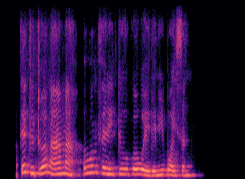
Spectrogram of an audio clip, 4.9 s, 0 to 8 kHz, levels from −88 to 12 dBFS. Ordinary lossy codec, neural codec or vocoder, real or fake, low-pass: Opus, 32 kbps; codec, 16 kHz, 4 kbps, FreqCodec, smaller model; fake; 7.2 kHz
